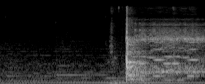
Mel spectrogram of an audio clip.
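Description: Faint background music, then a quiz buzzer goes off about a second in with a sudden, loud sound that holds on.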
